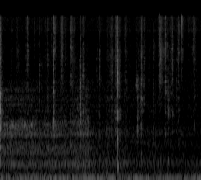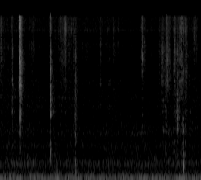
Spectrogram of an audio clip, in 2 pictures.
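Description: Near silence, with faint scattered clicks and rustles of a small die-cut cardstock fern being creased between the fingers. The loudest clicks come about two and a half seconds and about four and a half seconds in.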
